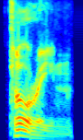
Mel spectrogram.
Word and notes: chlorine: British English

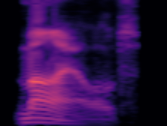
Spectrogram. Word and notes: mild: British English

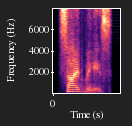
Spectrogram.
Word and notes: sideways: Indian

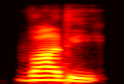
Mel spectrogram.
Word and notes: waddy: Indian

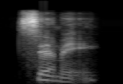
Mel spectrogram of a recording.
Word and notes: semi: Indian

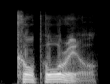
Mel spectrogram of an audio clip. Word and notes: corporeal: British English

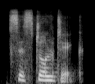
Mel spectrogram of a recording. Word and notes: systaltic: Indian

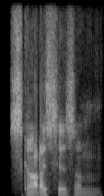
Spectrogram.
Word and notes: Scoticism: American English

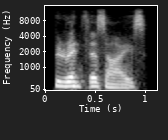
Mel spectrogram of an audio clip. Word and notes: parenthesize: Indian

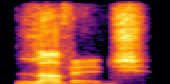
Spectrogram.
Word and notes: lovage: British English

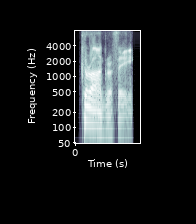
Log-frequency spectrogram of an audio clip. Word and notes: chorography: British English

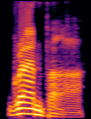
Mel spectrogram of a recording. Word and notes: grandpa: British English

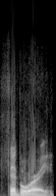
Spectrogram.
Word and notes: February: American English

